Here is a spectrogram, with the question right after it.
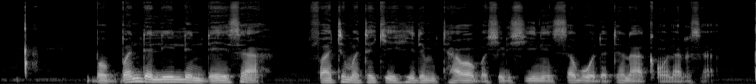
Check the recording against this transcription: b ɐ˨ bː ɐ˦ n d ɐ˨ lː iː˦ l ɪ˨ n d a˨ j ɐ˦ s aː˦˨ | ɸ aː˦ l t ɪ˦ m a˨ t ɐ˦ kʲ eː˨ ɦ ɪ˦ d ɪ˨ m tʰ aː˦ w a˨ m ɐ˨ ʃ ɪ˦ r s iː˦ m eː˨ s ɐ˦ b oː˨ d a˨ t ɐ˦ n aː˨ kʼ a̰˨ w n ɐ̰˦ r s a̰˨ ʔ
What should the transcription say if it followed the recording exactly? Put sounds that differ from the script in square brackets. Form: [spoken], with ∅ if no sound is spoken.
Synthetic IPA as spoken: b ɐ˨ bː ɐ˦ n d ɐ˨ [l] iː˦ l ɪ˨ n d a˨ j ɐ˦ s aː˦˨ | ɸ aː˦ [∅] t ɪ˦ m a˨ t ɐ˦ kʲ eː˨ ɦ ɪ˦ d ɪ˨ m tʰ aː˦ w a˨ [b] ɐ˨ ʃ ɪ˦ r [ʃ] iː˦ [n] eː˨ s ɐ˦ b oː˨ d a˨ t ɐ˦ n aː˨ kʼ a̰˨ w n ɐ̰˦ r s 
